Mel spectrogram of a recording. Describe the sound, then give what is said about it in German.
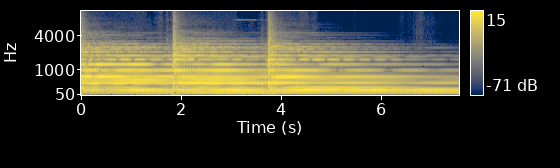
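A church bell rings out, struck twice about two seconds apart, its deep, layered tones sustaining and reverberating long after each strike as the sound slowly fades, the long reverberation mixing with sounds from outside, including the siren of a passing emergency vehicle. “Hier mischt sich ein ewig langer Nachhall mit den Geräuschen draußen, mit einem Martinshorn eines Einsatzfahrzeugs, das draußen vorbeifährt.”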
